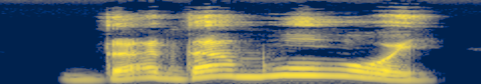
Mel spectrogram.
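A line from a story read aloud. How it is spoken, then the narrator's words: Lively loud reply. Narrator (Russian): Оживленно и громко ответил Толпенников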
